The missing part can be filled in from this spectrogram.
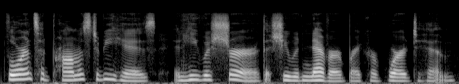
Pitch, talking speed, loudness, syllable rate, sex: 185 Hz, 250 wpm, -17 LUFS, 5.5 syllables/s, female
